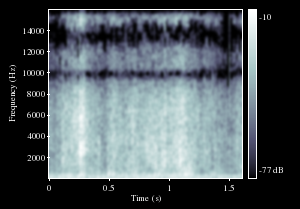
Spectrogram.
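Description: The plastic bag around a NOYEN 16mm pickleball paddle gives a continuous close crinkle and rustle of thin plastic being opened, with no talking.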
